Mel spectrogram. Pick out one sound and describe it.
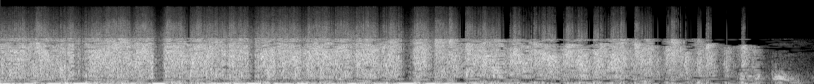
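A crowd applauds loudly and steadily, then the clapping thins out and fades.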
